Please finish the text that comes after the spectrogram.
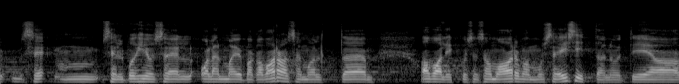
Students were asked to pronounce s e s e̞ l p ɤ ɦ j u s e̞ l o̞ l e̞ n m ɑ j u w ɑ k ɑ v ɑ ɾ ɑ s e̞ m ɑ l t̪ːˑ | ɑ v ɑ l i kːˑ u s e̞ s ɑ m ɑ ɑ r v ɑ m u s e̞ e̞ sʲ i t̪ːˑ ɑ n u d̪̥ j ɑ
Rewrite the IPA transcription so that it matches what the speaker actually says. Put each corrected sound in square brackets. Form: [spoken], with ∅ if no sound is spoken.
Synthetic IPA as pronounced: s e s e̞ l p ɤ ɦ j u s e̞ l o̞ l e̞ n m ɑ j u [b] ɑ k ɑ v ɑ ɾ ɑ s e̞ m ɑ l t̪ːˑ | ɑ v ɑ l i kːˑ u s e̞ s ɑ m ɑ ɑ r v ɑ m u s e̞ e̞ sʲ i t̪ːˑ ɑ n u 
